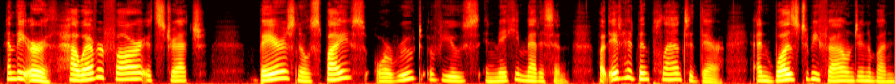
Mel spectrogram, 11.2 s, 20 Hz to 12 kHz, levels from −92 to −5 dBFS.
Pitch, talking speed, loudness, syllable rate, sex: 195 Hz, 160 wpm, -19 LUFS, 4.6 syllables/s, female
